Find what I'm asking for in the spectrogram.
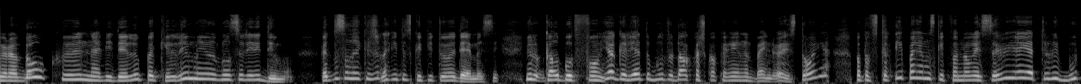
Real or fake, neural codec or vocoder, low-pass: fake; codec, 16 kHz in and 24 kHz out, 0.4 kbps, LongCat-Audio-Codec, two codebook decoder; 10.8 kHz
